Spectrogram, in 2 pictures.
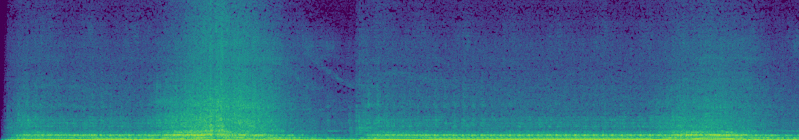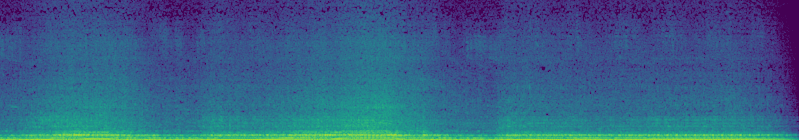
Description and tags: Maserati short
automobile, car, engine, ignition, sports, vehicle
